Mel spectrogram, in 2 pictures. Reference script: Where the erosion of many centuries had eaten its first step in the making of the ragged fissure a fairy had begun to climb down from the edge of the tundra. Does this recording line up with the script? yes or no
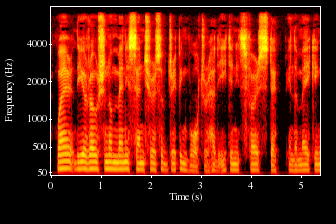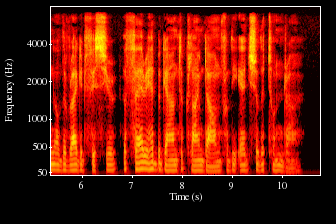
no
